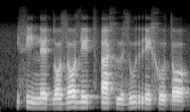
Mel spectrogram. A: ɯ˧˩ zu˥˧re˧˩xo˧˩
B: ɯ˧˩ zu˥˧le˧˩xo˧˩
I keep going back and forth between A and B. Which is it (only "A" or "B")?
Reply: A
